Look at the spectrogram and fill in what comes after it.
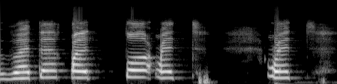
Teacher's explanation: تا میں ہمز کی صفت ہوگی، ہوا سانس جاری رہے گی، ٹھیک ہے، آواز دھیمی ہو جائے گی۔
